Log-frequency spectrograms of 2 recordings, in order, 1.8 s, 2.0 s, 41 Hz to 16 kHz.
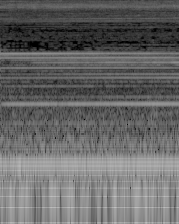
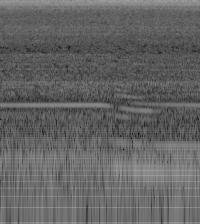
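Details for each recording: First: Athearn Genesis MP15 model locomotive with Mashima motor: steady, even hum with no grinding or rattle; definitely quieter now, doesn't stall, current stays below 1 A. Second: Athearn Genesis MP15 model locomotive motor, voltage raised toward 12 V drawing about 0.06 A, before running in: thin whine sliding up in pitch and getting noticeably loud, an excessively noisy small motor.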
